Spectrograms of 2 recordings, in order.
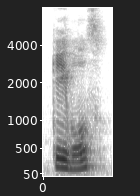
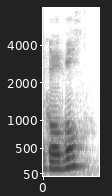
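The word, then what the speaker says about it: Goebel: Egypt and these are Gables some people call it global but it's German so you pronounce the second letter vowel not the first of all and they're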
